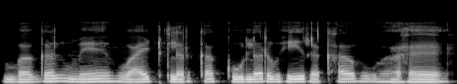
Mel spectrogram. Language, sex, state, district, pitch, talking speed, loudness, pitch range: Hindi, male, Jharkhand, Palamu, 125 Hz, 130 wpm, -13 LUFS, 115-130 Hz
